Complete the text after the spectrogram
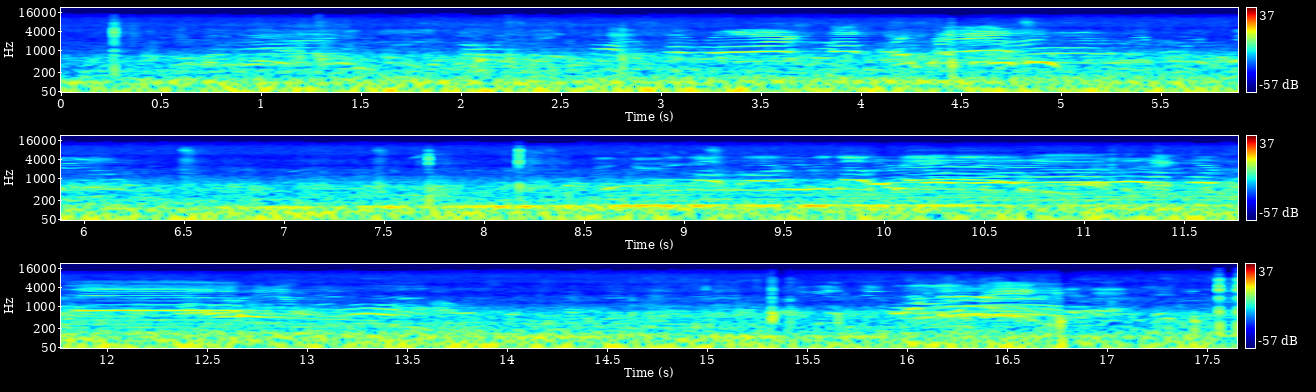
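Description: Young girls shout and cheer from a distance.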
